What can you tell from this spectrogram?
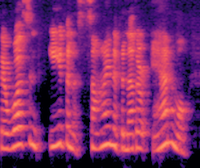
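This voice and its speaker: Her voice sits high as she reads a children's story in a teacherly way, phrasing things deliberately and dramatically and sometimes dropping to a hush.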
